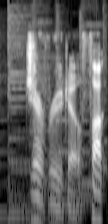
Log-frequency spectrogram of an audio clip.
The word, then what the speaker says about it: Gerudo: it up idea gerudo gerudo you i say it with a hard a hard g like gato so i did expect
